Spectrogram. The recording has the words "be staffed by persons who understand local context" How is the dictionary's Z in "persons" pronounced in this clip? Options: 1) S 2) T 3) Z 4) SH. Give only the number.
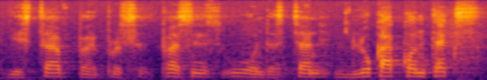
1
